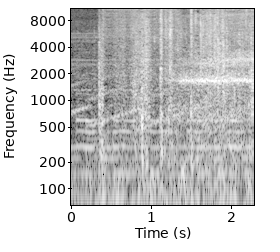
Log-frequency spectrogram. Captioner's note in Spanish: sonido de alarma; Dominic exhala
